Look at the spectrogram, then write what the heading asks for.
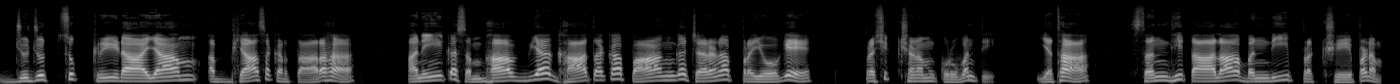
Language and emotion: Sanskrit, neutral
